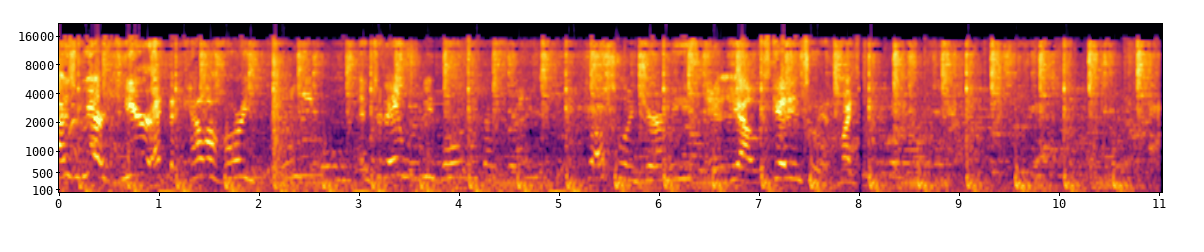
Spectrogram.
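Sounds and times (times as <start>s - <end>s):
child talking: 0.0s - 8.4s
background music: 0.0s - 11.0s.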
